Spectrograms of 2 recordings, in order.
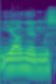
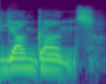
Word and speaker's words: young'uns: So it wasn't young'uns, it was young guns.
